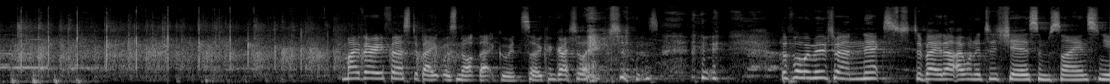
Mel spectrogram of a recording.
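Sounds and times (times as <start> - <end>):
audience applause: 0.0 - 4.8
speech: 3.4 - 11.0
laughter: 5.8 - 8.0.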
